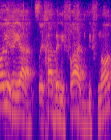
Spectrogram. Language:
Hebrew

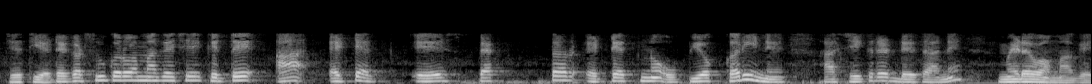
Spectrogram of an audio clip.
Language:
Gujarati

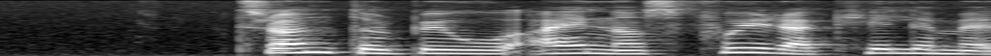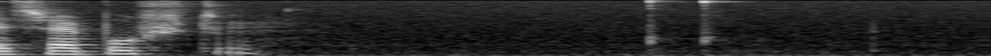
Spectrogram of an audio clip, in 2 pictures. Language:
Faroese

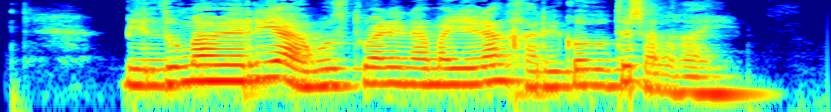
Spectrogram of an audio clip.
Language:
Basque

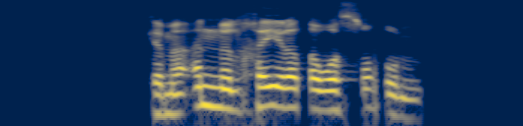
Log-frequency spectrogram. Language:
Arabic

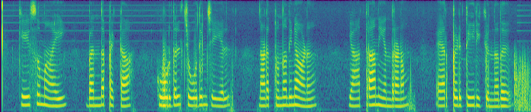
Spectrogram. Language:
Malayalam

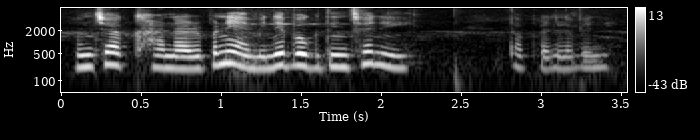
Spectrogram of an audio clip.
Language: Nepali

